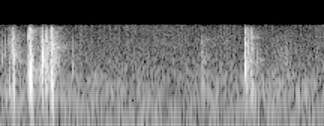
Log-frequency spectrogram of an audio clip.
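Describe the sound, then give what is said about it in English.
Tarot cards being shuffled by hand: a quick run of a few soft, papery flicks, then a pause and another brief riffle, faint and dry with no talk over it. “What I'll do is I'll shuffle the cards”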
